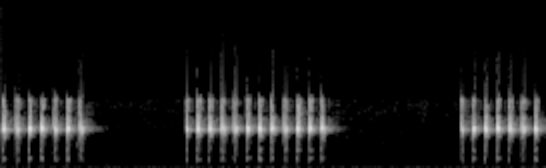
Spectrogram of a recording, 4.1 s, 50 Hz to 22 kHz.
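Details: Angle-headed cricket recorded by Korea's National Institute of Biological Resources in 2020: bright, high, evenly pulsed chirp trains of about ten rapid notes each, separated by short silences, with no other sounds.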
